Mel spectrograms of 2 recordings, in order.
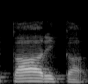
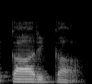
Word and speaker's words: Karika: Okay, Karika. That's how you pronounce it. Sankhya Karika.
